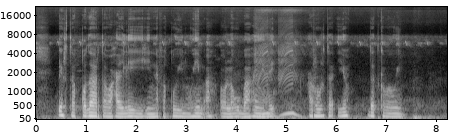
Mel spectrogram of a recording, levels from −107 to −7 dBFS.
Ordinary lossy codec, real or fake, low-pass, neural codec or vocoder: none; real; none; none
